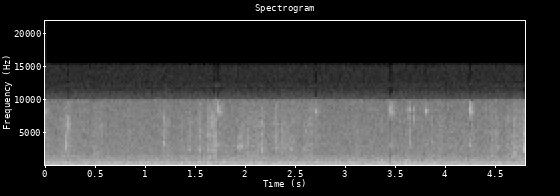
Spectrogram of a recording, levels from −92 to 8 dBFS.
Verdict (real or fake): real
